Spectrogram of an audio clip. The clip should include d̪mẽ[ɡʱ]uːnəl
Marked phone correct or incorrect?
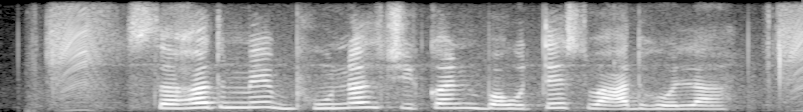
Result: incorrect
